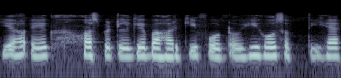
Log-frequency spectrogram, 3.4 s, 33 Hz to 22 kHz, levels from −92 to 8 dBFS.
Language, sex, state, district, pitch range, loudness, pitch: Hindi, female, Haryana, Rohtak, 190-210 Hz, -18 LUFS, 205 Hz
